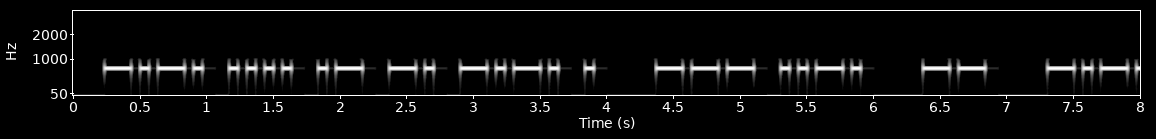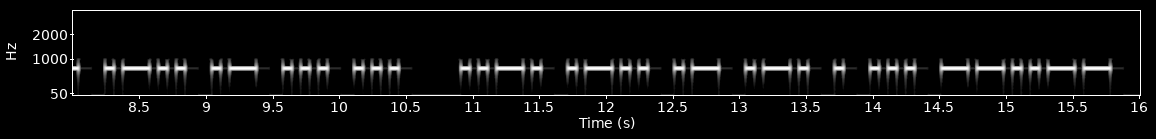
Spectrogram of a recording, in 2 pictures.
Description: Morse code, heard as a keyed tone, about 18 wpm, 750 Hz. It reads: CHANCE OF M CLASS FLARES,
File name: Morse / 18WPM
